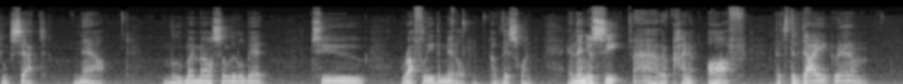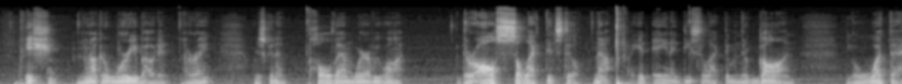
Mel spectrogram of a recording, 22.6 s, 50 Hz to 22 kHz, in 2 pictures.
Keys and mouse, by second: 15.2-17.1 drag, 19.0 a.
